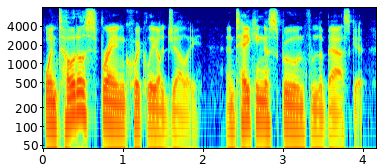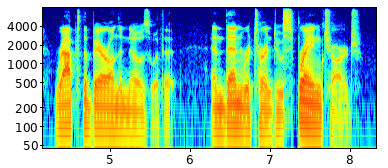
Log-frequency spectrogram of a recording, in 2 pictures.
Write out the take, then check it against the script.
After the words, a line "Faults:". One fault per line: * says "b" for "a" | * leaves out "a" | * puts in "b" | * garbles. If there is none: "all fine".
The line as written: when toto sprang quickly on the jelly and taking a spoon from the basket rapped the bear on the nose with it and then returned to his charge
when toto sprang quickly the jelly and taking a spoon from the basket rapped the bear on the nose with it and then returned to sprang charge
Faults:
* leaves out "on"
* says "sprang" for "his"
